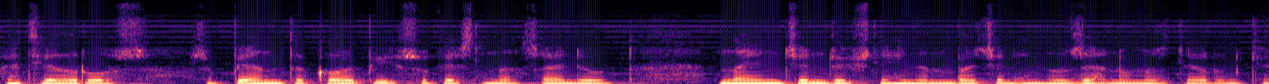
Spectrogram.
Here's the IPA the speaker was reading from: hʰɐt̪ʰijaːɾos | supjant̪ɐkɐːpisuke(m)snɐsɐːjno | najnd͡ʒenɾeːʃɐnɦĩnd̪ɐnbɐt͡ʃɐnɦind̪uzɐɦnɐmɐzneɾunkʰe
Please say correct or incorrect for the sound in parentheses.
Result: incorrect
